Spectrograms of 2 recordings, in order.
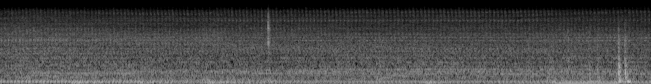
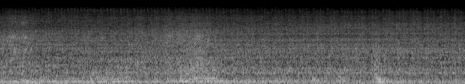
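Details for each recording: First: Nissan Juke after fixing a cylinder 2 misfire, idling with no throttle input. Engine ticks over at a steady, even idle with only a few stray clicks from the surroundings; it sounds healthy and the issue is fixed. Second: Nissan Juke with a misfire in cylinder 2, before spark plugs and wires are replaced: the petrol engine idles with a low, slightly uneven puffing beat.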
